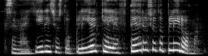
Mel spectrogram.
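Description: A woman reading a children's story aloud in an expressive, animated way. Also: sits high.

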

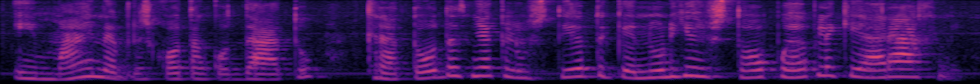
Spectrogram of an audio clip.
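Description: A woman narrating a children's storybook in an expressive, dramatic way. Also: on the high side.

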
